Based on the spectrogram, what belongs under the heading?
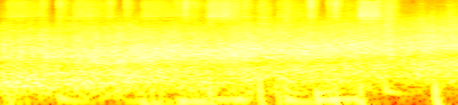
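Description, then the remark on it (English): A loud, steady roar of a futuristic air car blasting off with its protective shield switched on, with thick rushing noise and low engine tones rising and dipping throughout, continuous with no voices. “I hop in the air car, flip on the protective shield, and blast my butt out of there.”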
